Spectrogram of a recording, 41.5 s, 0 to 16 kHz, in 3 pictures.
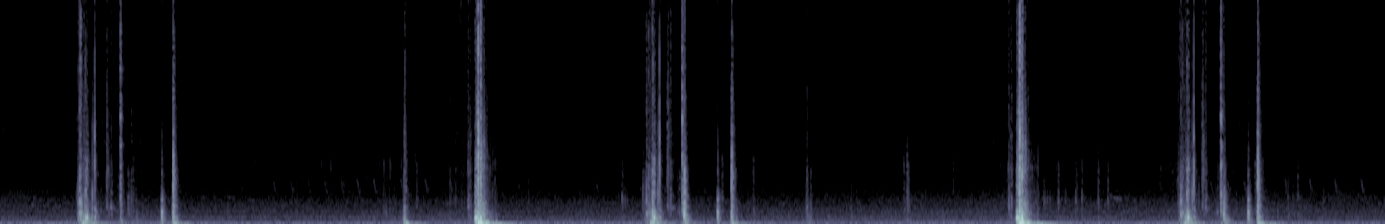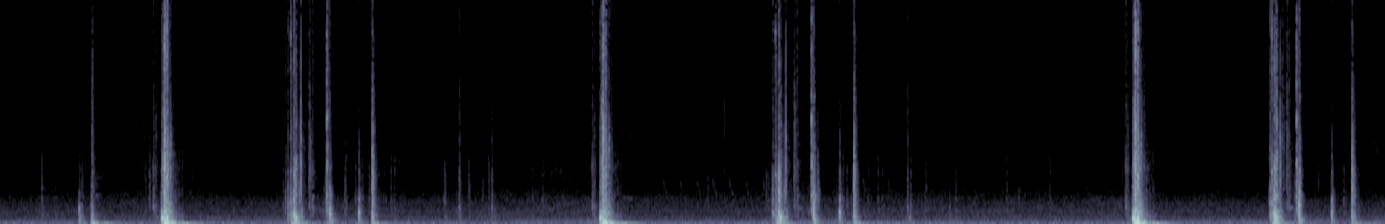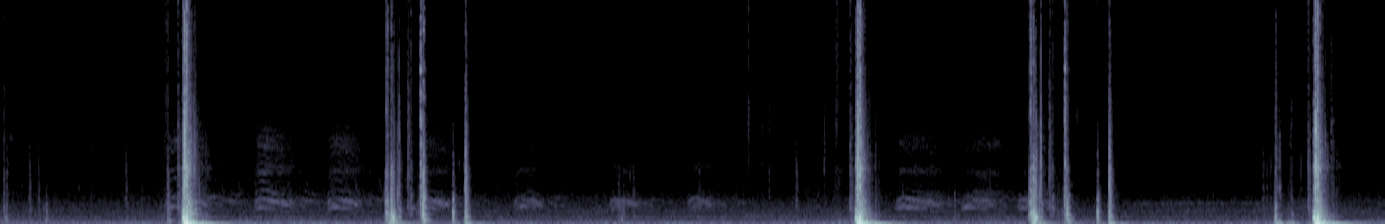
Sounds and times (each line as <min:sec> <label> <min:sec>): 0:00.8 trunk being opened and closed 0:01.9
0:04.0 trunk being opened and closed 0:05.2
0:06.4 trunk being opened and closed 0:07.6
0:10.1 trunk being opened and closed 0:10.7
0:11.8 trunk being opened and closed 0:12.8
0:14.6 trunk being opened and closed 0:15.9
0:16.7 trunk being opened and closed 0:17.8
0:19.8 trunk being opened and closed 0:20.3
0:21.6 trunk being opened and closed 0:22.7
0:25.1 trunk being opened and closed 0:25.6
0:26.6 trunk being opened and closed 0:28.2
0:29.4 trunk being opened and closed 0:30.0
0:31.6 trunk being opened and closed 0:32.5
0:36.2 trunk being opened and closed 0:36.9
0:38.0 trunk being opened and closed 0:39.0
0:40.4 trunk being opened and closed 0:41.4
